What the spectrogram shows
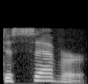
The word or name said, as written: dissever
